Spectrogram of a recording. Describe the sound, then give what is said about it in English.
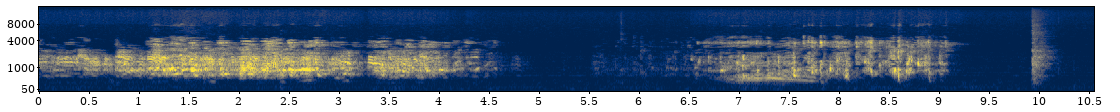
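Kookaburras cackle in two loud, raucous bursts of chattering laughter, the first about four seconds long, then a short pause before a second rising chorus and a brief sharp click at the end. “Those were kookaburras, a bird.”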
